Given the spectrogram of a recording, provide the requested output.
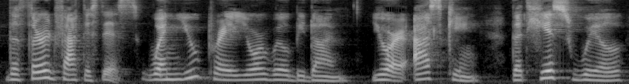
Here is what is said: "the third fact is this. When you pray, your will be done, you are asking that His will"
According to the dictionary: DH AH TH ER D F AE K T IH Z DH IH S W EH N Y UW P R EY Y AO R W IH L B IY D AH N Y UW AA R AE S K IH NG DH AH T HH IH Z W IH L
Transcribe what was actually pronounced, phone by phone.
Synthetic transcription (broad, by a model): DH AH TH ER D F AE K T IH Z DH IH S W EH N Y UW P R EY Y AO R W IH L B IY D AH N Y UW AA R AE S K IH NG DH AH T HH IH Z W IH L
